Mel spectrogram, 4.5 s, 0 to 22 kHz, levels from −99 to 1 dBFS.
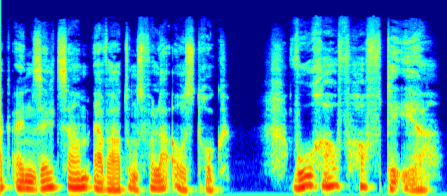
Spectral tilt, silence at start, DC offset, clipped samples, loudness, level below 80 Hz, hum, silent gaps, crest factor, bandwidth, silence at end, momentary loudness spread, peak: -6 dB/octave; 0 s; under 0.1%; under 0.1%; -19 LUFS; -40 dBFS; none; none; 18 dB; 15 kHz; 0.1 s; 11 LU; -2 dBFS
